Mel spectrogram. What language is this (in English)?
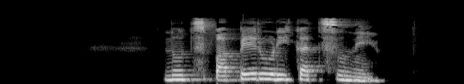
Ashéninka Perené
